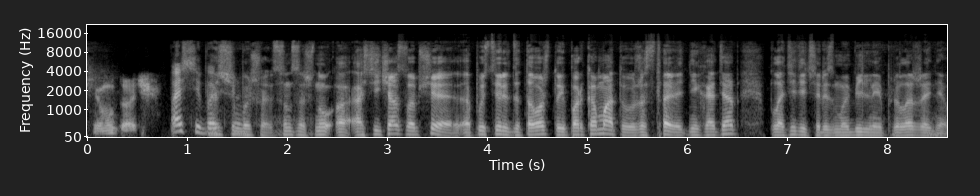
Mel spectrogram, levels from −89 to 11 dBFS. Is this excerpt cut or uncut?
uncut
